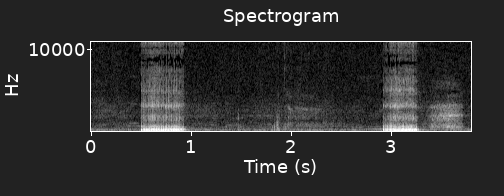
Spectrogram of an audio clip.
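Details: Boxer dog snoring while asleep: two loud, harsh, rattling snores about two and a half seconds apart.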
